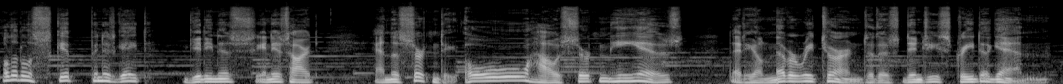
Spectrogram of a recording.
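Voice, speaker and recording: A man playing the brooding narrator of a dark audio drama, measured and theatrical. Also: medium pitch, very animated, faint music behind. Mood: ominous, wry.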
